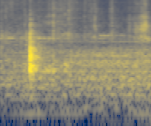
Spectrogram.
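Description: Scooping powdered baby formula from the can into a plastic formula dispenser: a single light tap about half a second in, then faint handling noise.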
